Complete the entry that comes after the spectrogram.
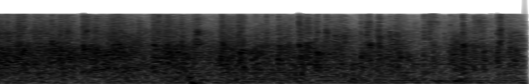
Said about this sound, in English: So give Serj a round of applause right now for giving us this wonderful insight on the record.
